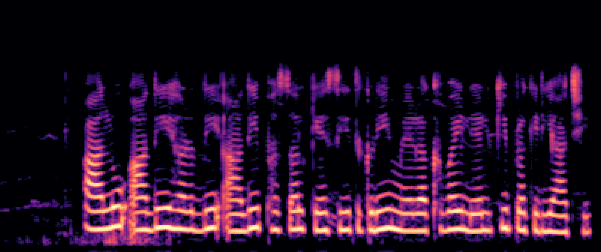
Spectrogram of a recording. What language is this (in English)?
Maithili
